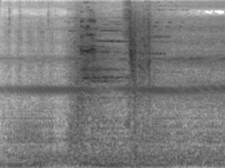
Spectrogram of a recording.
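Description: A bright magical shimmer rings out.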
